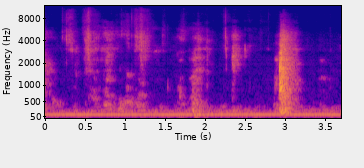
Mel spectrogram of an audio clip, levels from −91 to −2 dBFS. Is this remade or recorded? remade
